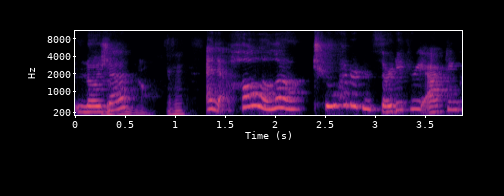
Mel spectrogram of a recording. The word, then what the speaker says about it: Loggia: Well, besides Tom Hanks, Big also stars Elizabeth Perkins, which she was great in this role, and Robert, how do you pronounce his name? Loggia.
